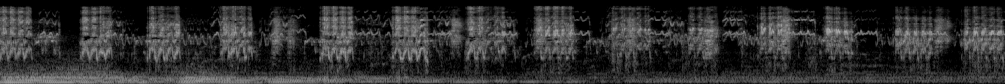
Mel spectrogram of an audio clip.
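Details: Budgerigar nestlings being fed by their mother beg continuously: rapid, rhythmic raspy buzzes, well over a hundred a minute, with a low humming sound at the start.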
